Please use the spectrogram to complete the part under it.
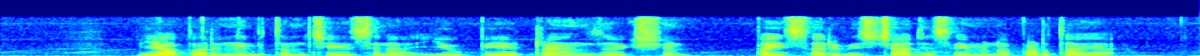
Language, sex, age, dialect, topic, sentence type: Telugu, male, 18-24, Utterandhra, banking, question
